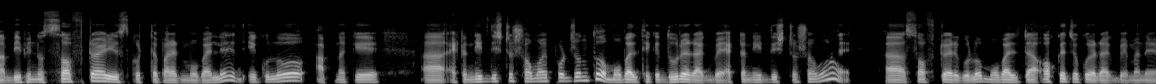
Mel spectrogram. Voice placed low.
Yes: low, 115 Hz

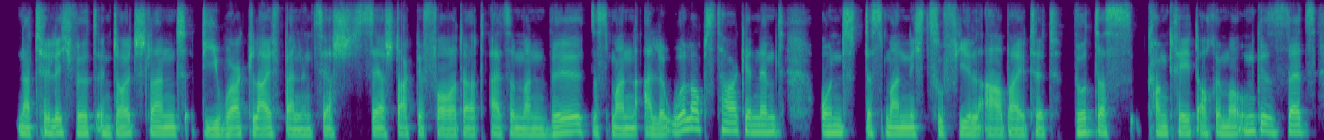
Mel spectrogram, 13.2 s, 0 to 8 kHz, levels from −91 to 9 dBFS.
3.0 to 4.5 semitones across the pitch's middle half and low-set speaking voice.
Yes: average, 3.7 semitones; low, 100 Hz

